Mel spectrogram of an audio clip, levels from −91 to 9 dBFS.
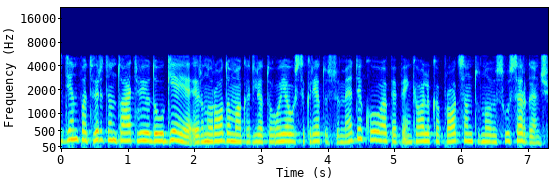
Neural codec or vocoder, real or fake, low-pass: vocoder, 44.1 kHz, 128 mel bands every 256 samples, BigVGAN v2; fake; 5.4 kHz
